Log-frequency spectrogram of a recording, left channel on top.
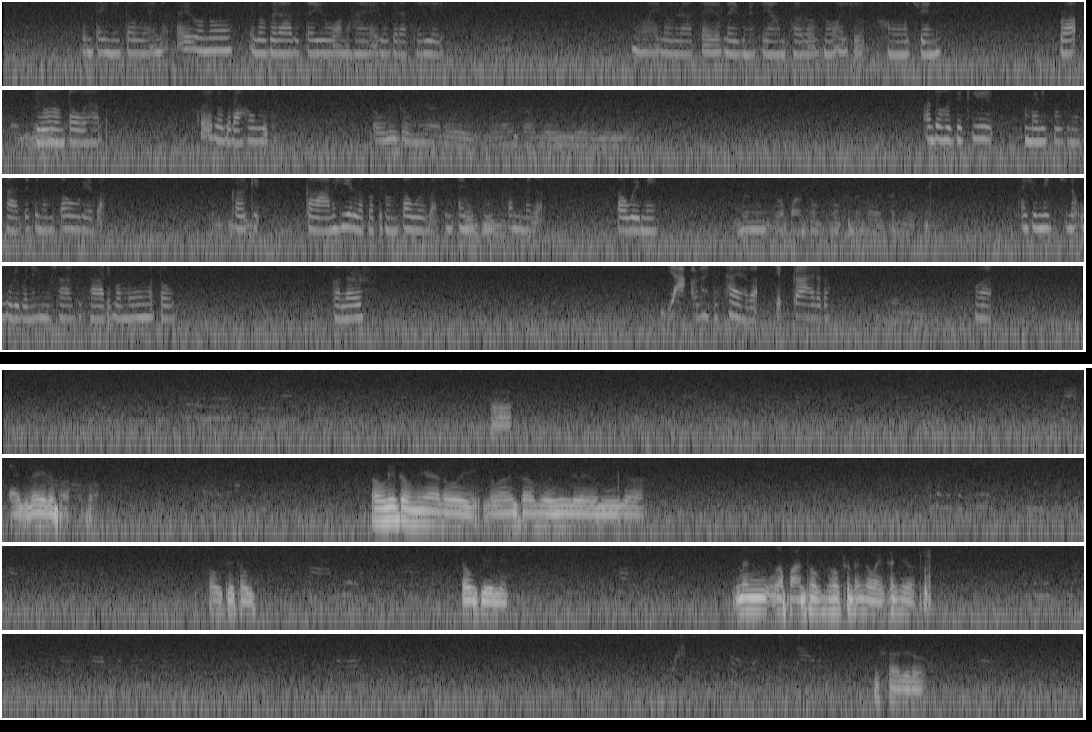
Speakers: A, on the left; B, on the right.
A: ꯐꯨꯁꯟ ꯇꯩꯅꯤ ꯇꯧꯋꯦ ꯑꯩꯅ ꯇꯩꯔꯨꯅꯨ ꯑꯦꯂꯣꯚꯦꯔꯥꯗ ꯇꯩꯌꯣꯅ ꯍꯥꯏ ꯑꯦꯂꯣꯚꯦꯔꯥ ꯇꯦꯜꯍꯂ
B: ꯑ
A: ꯑꯗꯨꯃꯥꯏ ꯑꯦꯂꯣꯚꯦꯔꯥ ꯇꯩꯔ ꯂꯩꯕꯅꯦ ꯀꯌꯥꯝ ꯐꯔꯕꯅꯣ ꯑꯩꯁꯨ ꯍꯪꯉꯨꯗ꯭ꯔꯦꯅꯦ ꯄꯨꯔꯥ
B: ꯀꯥꯏꯗ
A: ꯐꯤꯕꯝ
B: ꯂꯩꯔꯕ꯭ꯔꯣ
A: ꯑꯃ ꯇꯧꯋꯦ
B: ꯍꯪꯕ꯭ꯔꯣ
A: ꯍꯥꯏꯕ ꯑꯩꯈꯣꯏ ꯑꯦꯂꯣꯕꯦꯔꯥ ꯍꯧꯋꯤꯗ
B: <inaudible> ꯇꯧꯅꯤ ꯇꯧꯅꯤ ꯑꯔꯣꯏ ꯅꯣꯉꯟꯗꯩꯩ ꯅꯨꯃꯤꯠ ꯇꯥꯐꯥꯎ ꯃꯣꯌ ꯏꯃꯨꯡꯗ ꯂꯩꯕ ꯃꯤꯒ
A: ꯑꯗꯣ ꯍꯧꯖꯤꯛꯀꯤ ꯃꯅꯤꯄꯨꯔꯒꯤ ꯅꯨꯡꯁꯥꯁꯦ ꯀꯩꯅꯣꯝ ꯇꯧꯔꯦꯕ
B: ꯇꯧꯗꯦ
A: ꯈꯔ
B: ꯇꯧꯗꯦ
A: ꯀ ꯀꯥ ꯑꯃ ꯍꯦꯜꯂꯕ ꯀꯩꯅꯣꯝ ꯇꯧꯋꯦꯕ ꯁꯨꯝ ꯑꯩꯅ
B: ꯇꯧꯗꯦꯃꯤ
A: ꯁꯨꯝ ꯈꯟꯕꯗ ꯇꯧꯋꯦꯃꯤ
B: ꯅꯪ ꯃꯄꯥꯟ ꯊꯣꯛꯁꯨ ꯊꯣꯛꯇꯥ ꯅꯪ ꯀꯃꯏꯅ ꯈꯪꯉꯤꯅꯣ
A: ꯑꯩꯁꯨ ꯃꯤꯠꯁꯤꯅ ꯎꯔꯤꯕꯅꯤ ꯅꯨꯡꯁꯥꯒꯤ ꯁꯥꯔꯤꯕ ꯃꯑꯣꯡ ꯃꯇꯧ ꯀꯂꯔ ꯌꯥꯛꯑꯒ ꯍꯦꯛꯇ ꯁꯥꯏ ꯍꯥꯏꯕ ꯁꯦꯒꯥꯏꯔꯒ
B: ꯅꯨꯡꯁꯖꯤꯔꯣ
A: ꯍꯣꯏ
